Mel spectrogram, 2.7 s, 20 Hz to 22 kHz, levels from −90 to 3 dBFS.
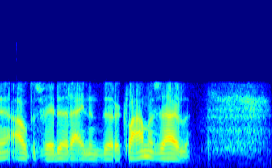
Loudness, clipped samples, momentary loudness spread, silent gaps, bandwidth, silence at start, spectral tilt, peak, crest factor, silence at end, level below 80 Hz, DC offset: -32 LUFS; under 0.1%; 16 LU; none; 4.1 kHz; 0 s; -7 dB/octave; -14 dBFS; 20 dB; 0 s; -84 dBFS; under 0.1%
